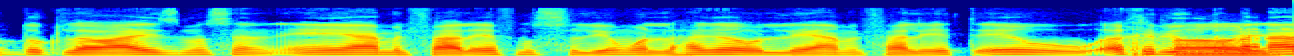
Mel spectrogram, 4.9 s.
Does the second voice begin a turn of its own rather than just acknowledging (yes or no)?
no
